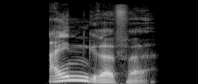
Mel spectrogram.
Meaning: nominative/accusative/genitive plural of Eingriff
- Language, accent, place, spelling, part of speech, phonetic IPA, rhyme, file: German, Germany, Berlin, Eingriffe, noun, [ˈaɪ̯nˌɡʁɪfə], -aɪ̯nɡʁɪfə, De-Eingriffe.ogg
